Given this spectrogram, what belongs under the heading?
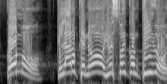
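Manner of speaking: high, protesting voice; indignant Peter. Retold or imitated. Peter protesting to Jesus at the supper, high and indignant. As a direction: insist loyally, pitched high. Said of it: "yo me lo imagino que se levanta y dice".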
